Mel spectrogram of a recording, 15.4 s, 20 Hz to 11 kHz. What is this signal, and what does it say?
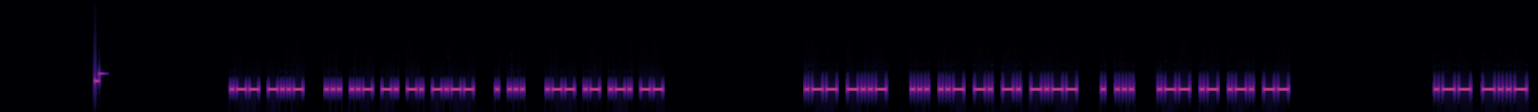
Morse code, heard as a keyed tone, about 32 wpm, 700 Hz. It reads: WX SUNNY ES WARM WX SUNNY ES WARM WX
